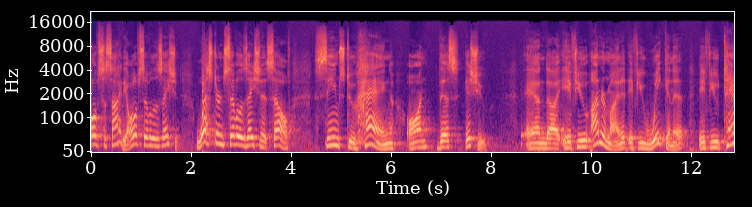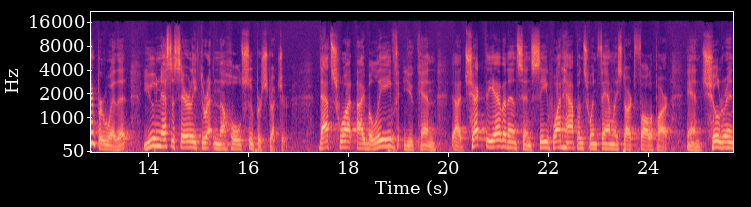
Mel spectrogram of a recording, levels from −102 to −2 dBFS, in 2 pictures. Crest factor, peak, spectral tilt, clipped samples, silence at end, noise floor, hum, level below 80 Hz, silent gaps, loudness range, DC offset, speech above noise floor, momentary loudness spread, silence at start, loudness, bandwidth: 12 dB; -6 dBFS; -4 dB/octave; under 0.1%; 0 s; -44 dBFS; none; -48 dBFS; none; 3 LU; under 0.1%; 26 dB; 8 LU; 0 s; -19 LUFS; 17 kHz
